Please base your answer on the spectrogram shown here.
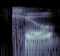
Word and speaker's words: killed: plants all right so with that d we don't want to finish the d saying killed the plants or killed the plants okay we're going to say killed plants killed plants okay so not enough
